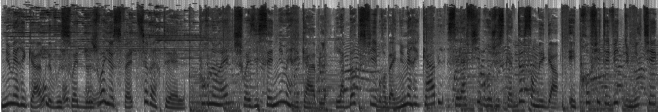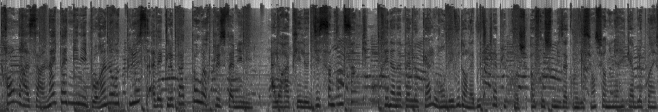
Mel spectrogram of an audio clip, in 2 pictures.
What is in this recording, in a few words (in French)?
pub punchy souriante; NUMERICABLE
